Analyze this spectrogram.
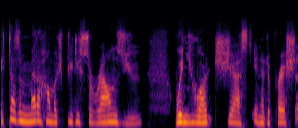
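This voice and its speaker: With an American accent, a woman speaks at a medium pitch. The very clean recording has a silent background and a dry, close sound with no echo. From South Africa. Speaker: podcast host and English teacher. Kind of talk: casual chat.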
